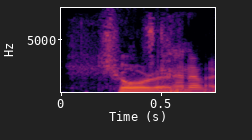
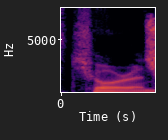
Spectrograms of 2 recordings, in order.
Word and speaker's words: Cioran: It's maybe a little bit mysterious to me, but I do think there's a way by which there's a thinker named, I don't even know if I'm pronouncing his name right, Emile Cioran, I think. – Chorin. I think it's Chorin.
